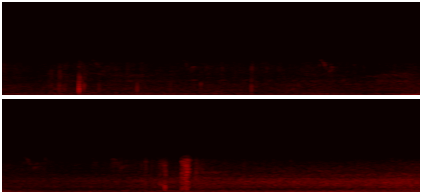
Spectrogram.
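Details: Low droning hum of bees, swelling slightly in places, with scattered sharp clicks and faint knocks over the buzzing.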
